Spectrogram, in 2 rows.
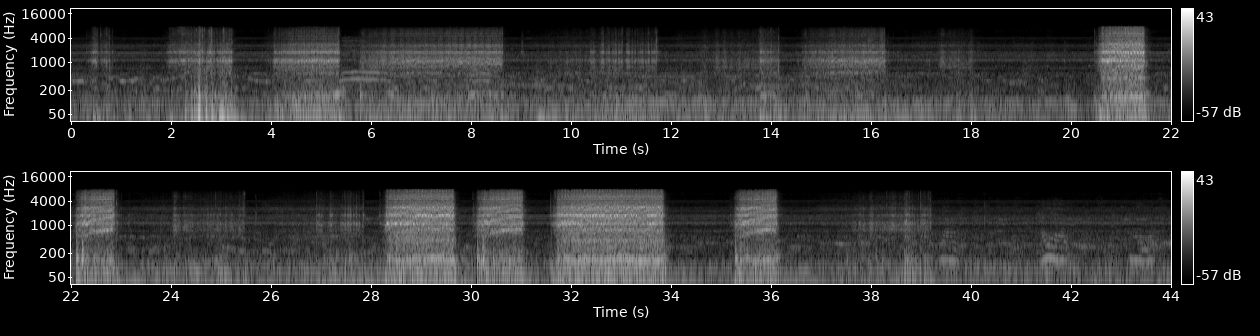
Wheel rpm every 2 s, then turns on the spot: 0, 30, 30, 60, 30, 10, 10, 30, 20, 0, 70, 70, 10, 20, 120, 100, 180, 60, 40, 10, 0, 0.
10-14 16-18 38-40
